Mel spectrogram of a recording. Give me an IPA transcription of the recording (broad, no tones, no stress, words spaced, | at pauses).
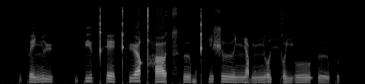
peɲy | pʲɯkʰeː kʰy qʰot͡sʰɯːbkʰiʃ ɯːɲɑb ɲoço juːʔɯːp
